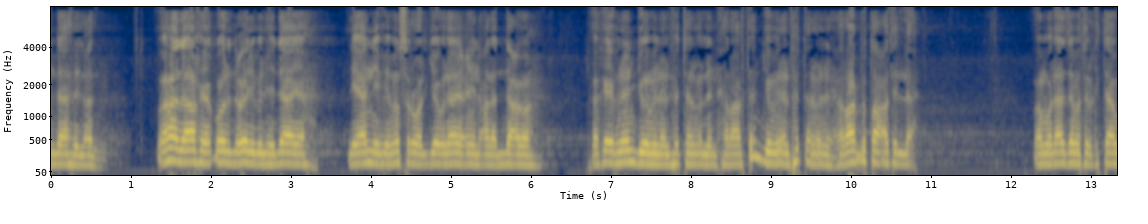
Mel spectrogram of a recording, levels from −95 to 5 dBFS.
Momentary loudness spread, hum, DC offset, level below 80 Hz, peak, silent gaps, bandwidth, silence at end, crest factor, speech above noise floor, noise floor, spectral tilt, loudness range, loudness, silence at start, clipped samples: 9 LU; none; under 0.1%; -50 dBFS; -4 dBFS; none; 8 kHz; 0 s; 14 dB; 36 dB; -53 dBFS; -6.5 dB/octave; 4 LU; -18 LUFS; 0 s; under 0.1%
